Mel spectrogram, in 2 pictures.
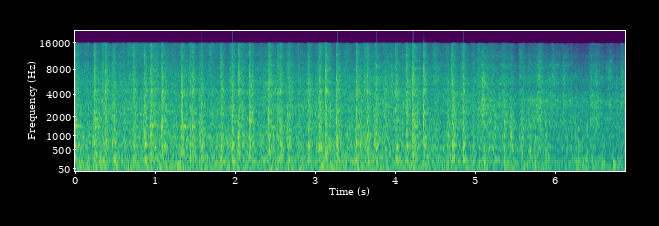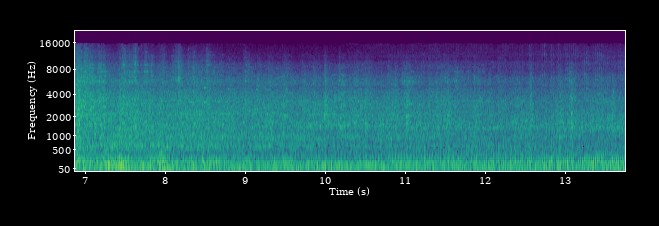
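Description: Passenger train coaches running past on the track, wheels clattering rapidly on the rails over a steady rumble. About six seconds in the sound begins to fade as the train draws away.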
